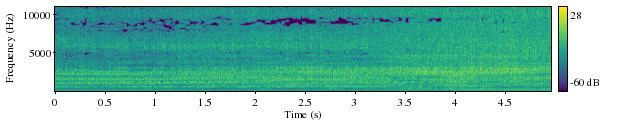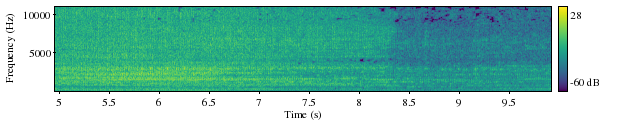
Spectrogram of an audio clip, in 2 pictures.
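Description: A diesel engine idles with a steady rumble.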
